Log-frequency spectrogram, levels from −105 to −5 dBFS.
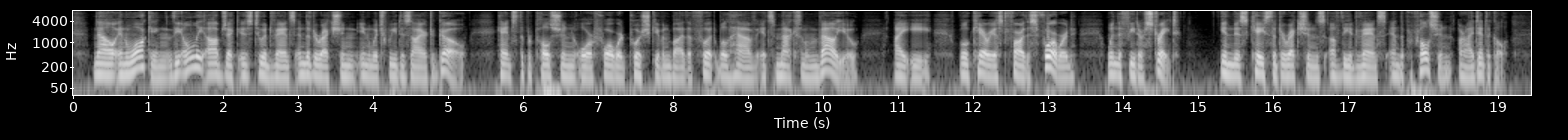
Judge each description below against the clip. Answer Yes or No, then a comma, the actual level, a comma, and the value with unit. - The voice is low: Yes, low, 115 Hz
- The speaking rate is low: No, average, 175 wpm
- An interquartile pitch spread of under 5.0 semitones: Yes, average, 2.8 semitones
